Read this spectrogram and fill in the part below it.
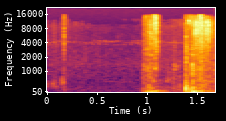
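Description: A hammer knocks against wood with heavy thuds.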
